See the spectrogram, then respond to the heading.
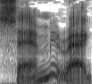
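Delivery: hushed, whispered, disbelieving, incredulous mutter. Bashir answers Rand's explanation of the situation, incredulous mutter. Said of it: "muttrade Bashir klentroget".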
